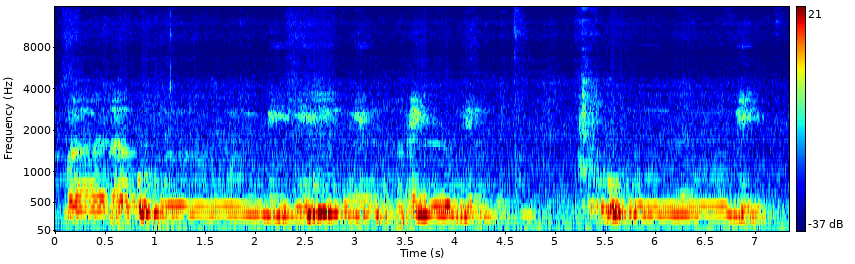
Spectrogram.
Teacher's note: Mimnya dipanjangkan 2 sampai 3 harokat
